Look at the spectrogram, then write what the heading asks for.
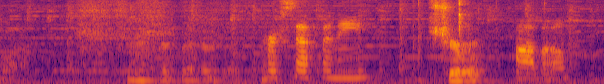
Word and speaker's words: Persephone: Persephone Sure. Pavo. Persephone, spelled the traditional way, I assume.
